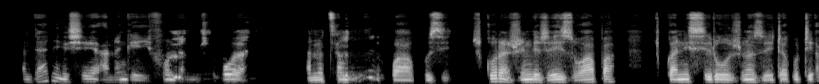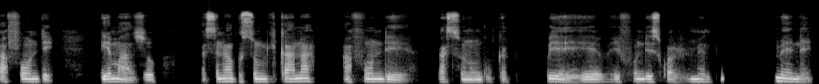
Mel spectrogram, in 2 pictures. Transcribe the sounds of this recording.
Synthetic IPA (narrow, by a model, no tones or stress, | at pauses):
andanieʃe̞ane̞ŋɡe̞ifundamuʐiko̞ɾaː | no̞t͡samɡid͡zikwak̚uzi | ʐ̥iko̞ɾaʐiŋɡe̞ʐaizo̞apa | ʐ̥ikwanisiɾo̞ʐino̞zo̞itakutiʔafunde̞ | ŋɡe̞mazo̞ | asinakusuŋɡikanaː | funde̞akasunuŋɡuka | uje̞ɦeʋeifundiswaʐimen | mene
